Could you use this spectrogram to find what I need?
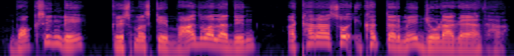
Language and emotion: Hindi, neutral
